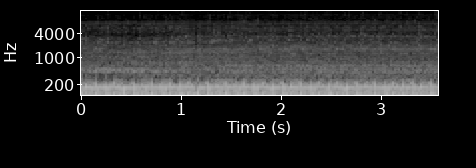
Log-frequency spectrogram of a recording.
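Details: 2006 C6 Corvette Z06, stock, 84,000 miles; deep, even idle with steady lope about three pulses a second, no knocks or misses; engine healthy.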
